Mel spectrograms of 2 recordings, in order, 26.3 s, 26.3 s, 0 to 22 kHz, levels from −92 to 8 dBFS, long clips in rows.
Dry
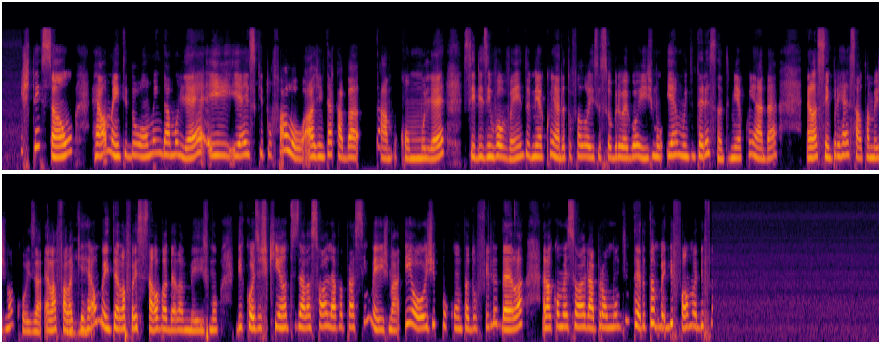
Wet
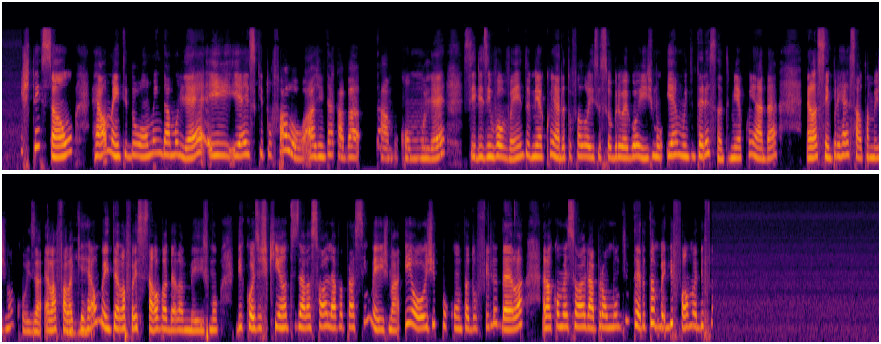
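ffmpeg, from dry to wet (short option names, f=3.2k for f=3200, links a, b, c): -filter_complex "[0:a]asplit=3[a][b][c];[a]afade=t=out:st=4.26:d=0.02[d];[b]flanger=delay=16.5:depth=2.7:speed=2.1,afade=t=in:st=4.26:d=0.02,afade=t=out:st=7.09:d=0.02[e];[c]afade=t=in:st=7.09:d=0.02[f];[d][e][f]amix=inputs=3:normalize=0,asettb=1/sr,asplit=3[g][h][i];[g]atrim=end=12.984[j];[h]atrim=start=12.98:end=13.62,asetpts=PTS-STARTPTS,afade=t=in:d=0.004:c=qsin,afade=t=out:st=0.636:d=0.004:c=qsin,acrossover=split=280|3000[k][l][m];[l]acompressor=threshold=-31dB:ratio=6:attack=3.2:release=140:knee=2.83:detection=peak[n];[k][n][m]amix=inputs=3:normalize=0[o];[i]atrim=start=13.616[p];[j][o]acrossfade=d=0.004:c1=hsin:c2=qsin[q];[q][p]acrossfade=d=0.004:c1=qsin:c2=hsin,asettb=1/sr,asplit=3[r][s][t];[r]atrim=end=20.064[u];[s]atrim=start=20.06:end=20.93,asetpts=PTS-STARTPTS,afade=t=in:d=0.004:c=qsin,afade=t=out:st=0.866:d=0.004:c=qsin,highpass=190[v];[t]atrim=start=20.926[w];[u][v]acrossfade=d=0.004:c1=hsin:c2=qsin[x];[x][w]acrossfade=d=0.004:c1=qsin:c2=hsin"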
